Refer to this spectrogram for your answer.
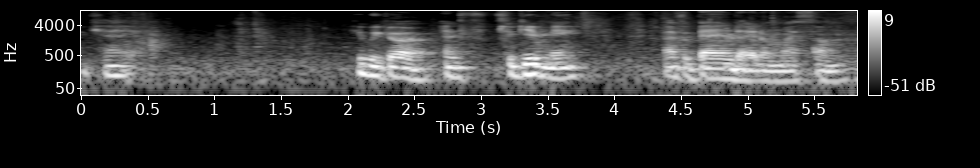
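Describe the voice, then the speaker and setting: Australian male, lowish voice, expressive children's storytime read-aloud with chatty asides. Roomy sound with background noise. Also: a little slow. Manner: expressive, chatty, addressing young listeners directly. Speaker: actor reading a children's book aloud.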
